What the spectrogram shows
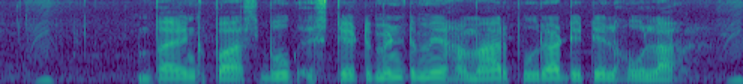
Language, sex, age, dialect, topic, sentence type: Bhojpuri, male, 18-24, Western, banking, statement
